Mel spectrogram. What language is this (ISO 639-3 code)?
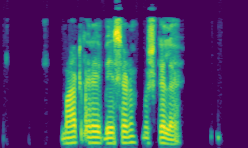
mki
